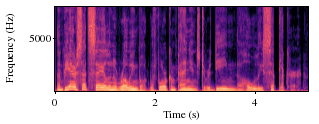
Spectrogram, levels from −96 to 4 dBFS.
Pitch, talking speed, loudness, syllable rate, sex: 135 Hz, 190 wpm, -15 LUFS, 5.0 syllables/s, male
